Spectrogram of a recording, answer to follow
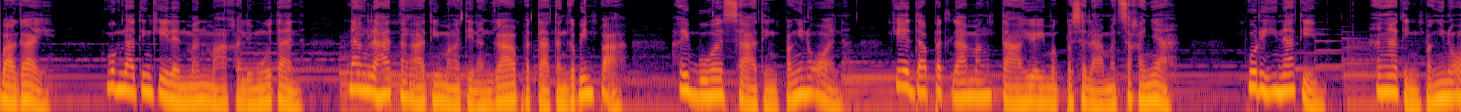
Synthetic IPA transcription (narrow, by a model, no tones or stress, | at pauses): baːɡɐj | wɐɡ̚naːt̪ɪŋkɐʔɪlɐnmanmɐkaːkɐlɪmuːt̪ɐnː | ɐʔɐŋlɐɦat̪̚nɐŋʔa̰ːt̪ɪŋmɐŋat̪ɪnɐŋɡapɐt̪ːaːt̪ɐŋɡɐpɪnpɐ̰ | ʔɐjbuːhɐt̪̚sɐʔaːt̪ɪŋpɐŋɪno̞ʔo̞nkɐjaːd̪aːpɐt̪laːmɐŋt̪aːjo̞ʔɐjmɐɡ̚pɐsɐlaːmɐt̪sɐkɐɲːa | pʊɾihɪnaːt̪ɪ̰nʔɐŋʔaːt̪ɪŋpɐŋɪnoʔo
